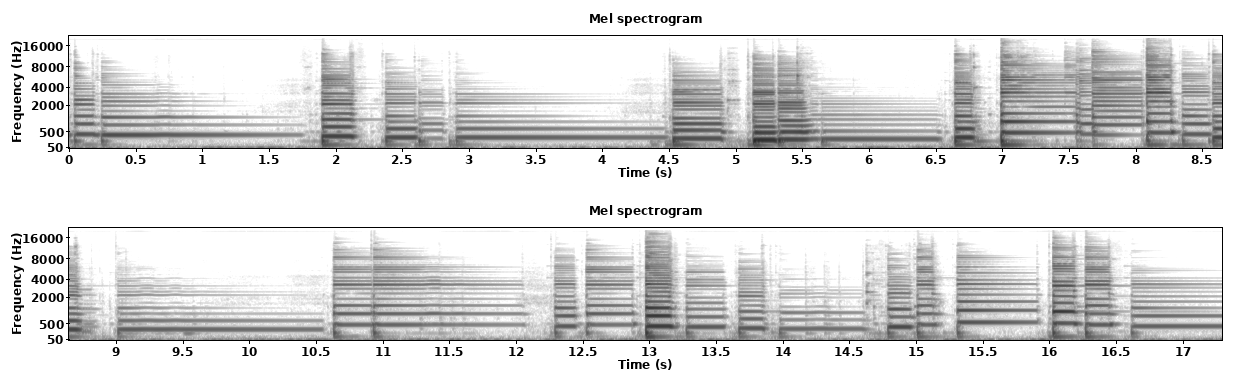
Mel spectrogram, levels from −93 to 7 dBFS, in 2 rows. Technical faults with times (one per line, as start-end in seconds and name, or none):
none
